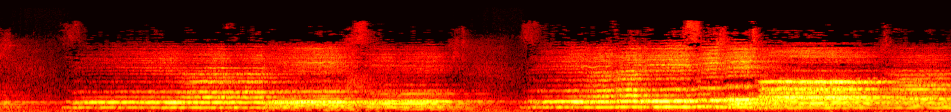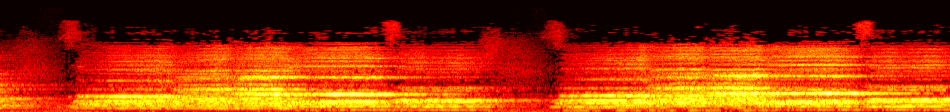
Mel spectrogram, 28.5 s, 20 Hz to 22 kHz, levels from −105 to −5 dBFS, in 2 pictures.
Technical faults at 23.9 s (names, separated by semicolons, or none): compressed frames skipped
